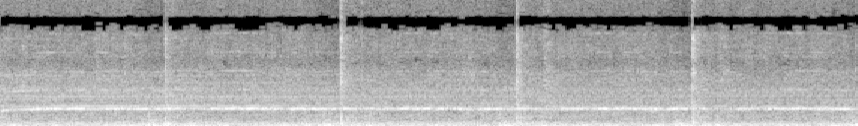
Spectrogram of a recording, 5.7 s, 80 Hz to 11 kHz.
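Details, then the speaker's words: Indesit IDCE8450 B H condenser tumble dryer, first run after belt replacement: steady high squeal under a rumbling run with a tick about once a second in time with the drum; drum rubbing, owner suspects a bumped drum track, unconfirmed. "it wasn't making that noise before I don't think of course it wasn't making that noise before cuz it wasn't turning so I couldn't tell right it does sound like the uh this fellow here this track is a bit bit bumped"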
